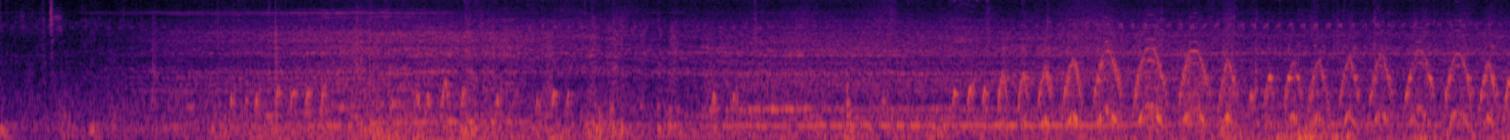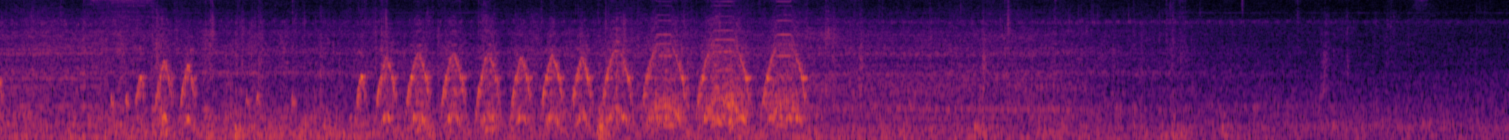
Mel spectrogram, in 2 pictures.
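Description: Electric self-driving shuttle under way: a motor whine that climbs in pitch a few seconds in and then holds steady, with two spells of rapid, rattling ticks, about ten and about twenty seconds in.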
